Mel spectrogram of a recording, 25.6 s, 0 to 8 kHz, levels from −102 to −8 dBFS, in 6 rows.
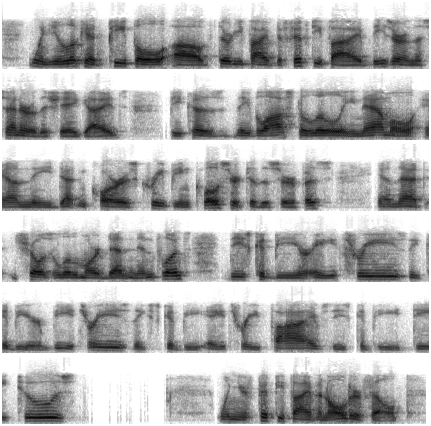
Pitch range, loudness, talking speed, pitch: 100-120 Hz, -20 LUFS, 155 wpm, 110 Hz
